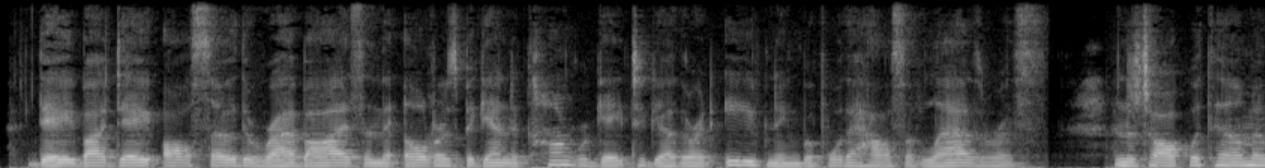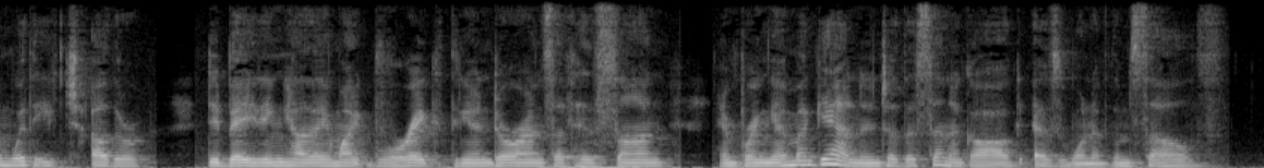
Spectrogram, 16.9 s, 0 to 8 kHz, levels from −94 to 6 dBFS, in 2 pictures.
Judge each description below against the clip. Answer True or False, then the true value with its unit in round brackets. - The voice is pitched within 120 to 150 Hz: True (140 Hz)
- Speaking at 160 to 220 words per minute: True (180 wpm)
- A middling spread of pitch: False (1.6 semitones)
